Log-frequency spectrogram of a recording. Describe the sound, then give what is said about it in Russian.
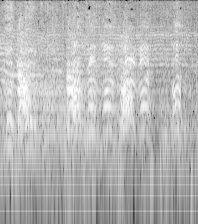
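Dogs bark at a man hanging beneath a moving carriage: several sharp, mid-pitched barks and yips come in an irregular burst, fairly loud and with no voices. “Собаки лают на висящего под каретой мужчину.”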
